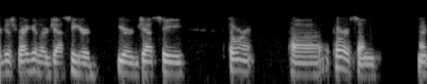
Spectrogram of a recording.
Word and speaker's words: Thoresen: So now that you're no longer just regular Jesse, you're Jesse Thoresen. Am I pronouncing it right?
